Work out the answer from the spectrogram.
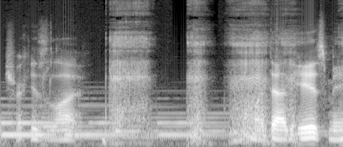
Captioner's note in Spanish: nasal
